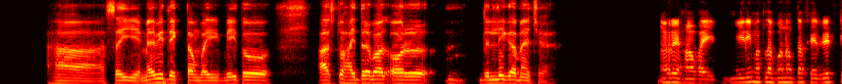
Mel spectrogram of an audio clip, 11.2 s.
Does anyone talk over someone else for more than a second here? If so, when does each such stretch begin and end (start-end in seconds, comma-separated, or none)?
none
